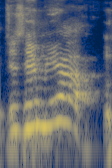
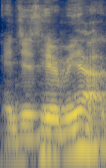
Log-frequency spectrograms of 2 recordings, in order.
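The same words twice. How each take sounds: First: Squeaky high pleading repeat of "just hear me out"; pleading to be heard in a high squeak; mock falsetto plea. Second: Said in the usual way. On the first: Shown as a demonstration. Squeaky falsetto "just hear me out" pleading with his viewers.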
